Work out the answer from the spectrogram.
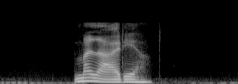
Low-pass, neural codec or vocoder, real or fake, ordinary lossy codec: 7.2 kHz; codec, 16 kHz, 1 kbps, X-Codec, HuBERT features, trained on balanced general audio; fake; none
